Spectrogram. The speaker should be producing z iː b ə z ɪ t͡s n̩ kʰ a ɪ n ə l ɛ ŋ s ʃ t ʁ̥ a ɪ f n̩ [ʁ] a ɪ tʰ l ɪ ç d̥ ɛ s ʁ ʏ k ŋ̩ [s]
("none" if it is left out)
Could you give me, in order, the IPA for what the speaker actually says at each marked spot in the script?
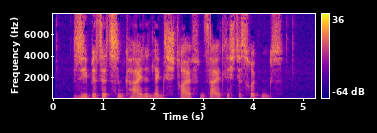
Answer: z, s

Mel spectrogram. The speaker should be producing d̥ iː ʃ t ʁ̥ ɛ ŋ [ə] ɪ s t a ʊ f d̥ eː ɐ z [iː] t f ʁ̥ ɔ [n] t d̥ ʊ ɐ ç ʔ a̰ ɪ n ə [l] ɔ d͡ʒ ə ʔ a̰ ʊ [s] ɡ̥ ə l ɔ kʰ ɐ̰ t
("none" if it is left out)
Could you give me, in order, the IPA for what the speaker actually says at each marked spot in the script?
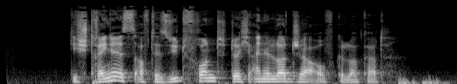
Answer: ə, yː, n, l, f

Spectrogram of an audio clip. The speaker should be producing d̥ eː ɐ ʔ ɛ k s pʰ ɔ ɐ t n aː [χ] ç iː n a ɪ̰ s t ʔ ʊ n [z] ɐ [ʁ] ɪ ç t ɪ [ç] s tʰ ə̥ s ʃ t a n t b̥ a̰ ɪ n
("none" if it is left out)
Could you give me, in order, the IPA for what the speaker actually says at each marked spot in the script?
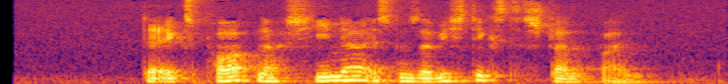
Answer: χ, z, v, ç

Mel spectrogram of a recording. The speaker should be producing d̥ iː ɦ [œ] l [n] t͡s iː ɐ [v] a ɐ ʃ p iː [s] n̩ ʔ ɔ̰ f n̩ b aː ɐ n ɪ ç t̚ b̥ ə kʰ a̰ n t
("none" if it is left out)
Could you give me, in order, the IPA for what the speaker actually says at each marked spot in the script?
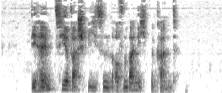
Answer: ɛ, m, v, s

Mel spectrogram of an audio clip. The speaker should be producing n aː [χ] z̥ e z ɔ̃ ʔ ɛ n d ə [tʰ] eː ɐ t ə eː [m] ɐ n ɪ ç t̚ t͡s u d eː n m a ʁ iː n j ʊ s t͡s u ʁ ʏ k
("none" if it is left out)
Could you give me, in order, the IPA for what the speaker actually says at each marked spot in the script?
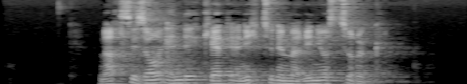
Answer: χ, kʰ, none

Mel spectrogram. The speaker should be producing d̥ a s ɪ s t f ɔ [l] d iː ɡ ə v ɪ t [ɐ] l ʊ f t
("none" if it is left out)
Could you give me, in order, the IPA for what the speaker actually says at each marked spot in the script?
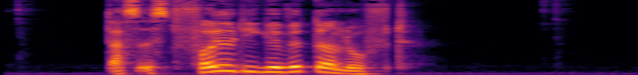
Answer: l, ɐ

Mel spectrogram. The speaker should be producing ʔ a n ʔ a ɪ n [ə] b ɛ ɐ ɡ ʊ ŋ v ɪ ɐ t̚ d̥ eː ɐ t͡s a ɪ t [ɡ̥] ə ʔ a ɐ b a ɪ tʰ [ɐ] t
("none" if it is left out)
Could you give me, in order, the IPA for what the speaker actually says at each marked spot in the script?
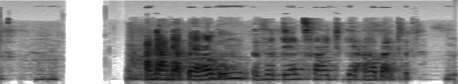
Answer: ɐ, ɡ̥, ə

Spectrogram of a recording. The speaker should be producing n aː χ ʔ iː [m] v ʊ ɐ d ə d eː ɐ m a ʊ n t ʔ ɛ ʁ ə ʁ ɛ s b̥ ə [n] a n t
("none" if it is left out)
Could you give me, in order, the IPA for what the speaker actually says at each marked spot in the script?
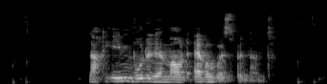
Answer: m, n

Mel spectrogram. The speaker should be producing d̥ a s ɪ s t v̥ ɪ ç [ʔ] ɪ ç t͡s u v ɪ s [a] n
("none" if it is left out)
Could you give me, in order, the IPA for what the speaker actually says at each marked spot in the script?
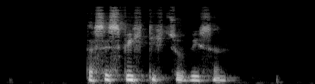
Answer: t, ə

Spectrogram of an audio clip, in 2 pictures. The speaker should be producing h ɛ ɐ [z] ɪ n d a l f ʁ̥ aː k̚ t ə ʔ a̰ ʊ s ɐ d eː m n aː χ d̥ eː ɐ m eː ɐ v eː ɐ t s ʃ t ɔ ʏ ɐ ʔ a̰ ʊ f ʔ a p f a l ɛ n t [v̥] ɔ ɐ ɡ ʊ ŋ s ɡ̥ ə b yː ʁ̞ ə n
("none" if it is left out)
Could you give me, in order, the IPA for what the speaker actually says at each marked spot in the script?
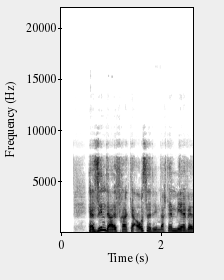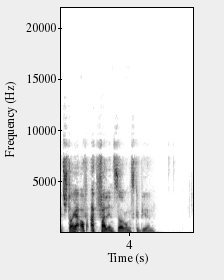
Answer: z, z̥

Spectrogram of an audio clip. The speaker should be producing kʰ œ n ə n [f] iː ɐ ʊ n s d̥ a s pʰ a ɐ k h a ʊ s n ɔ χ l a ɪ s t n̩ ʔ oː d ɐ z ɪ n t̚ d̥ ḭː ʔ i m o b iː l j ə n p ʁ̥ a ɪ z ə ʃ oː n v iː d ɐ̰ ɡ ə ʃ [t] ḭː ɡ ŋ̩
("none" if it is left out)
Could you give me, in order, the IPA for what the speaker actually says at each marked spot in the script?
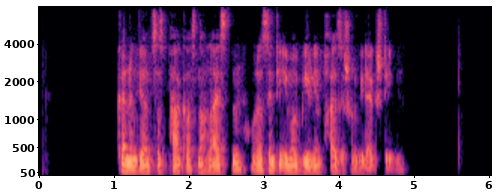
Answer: v, t

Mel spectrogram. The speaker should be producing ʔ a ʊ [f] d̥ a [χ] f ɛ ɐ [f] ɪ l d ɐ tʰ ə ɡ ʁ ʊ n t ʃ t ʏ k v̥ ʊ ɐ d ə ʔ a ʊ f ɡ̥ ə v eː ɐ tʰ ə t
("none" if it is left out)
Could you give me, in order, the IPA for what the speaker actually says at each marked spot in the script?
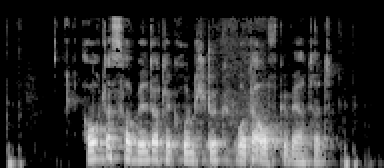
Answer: x, s, v

